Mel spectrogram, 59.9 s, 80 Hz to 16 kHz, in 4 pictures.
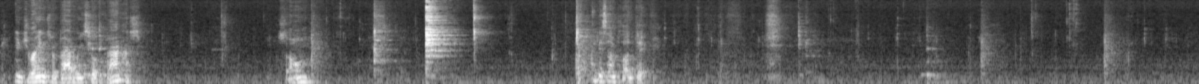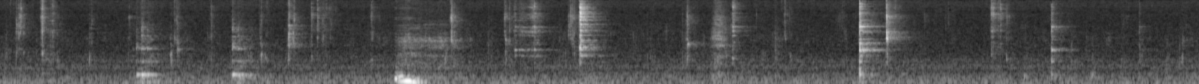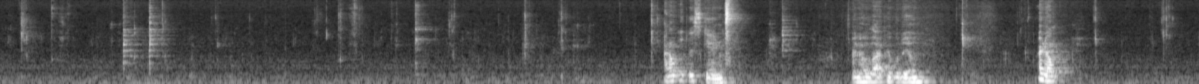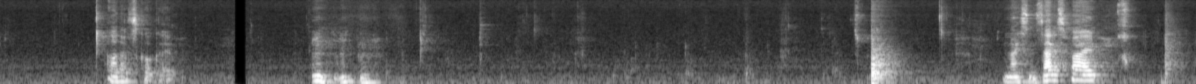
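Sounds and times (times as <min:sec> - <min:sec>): person chewing food: 0:05.9 - 0:07.2, 0:08.3 - 0:38.2, 0:41.9 - 0:42.9, 0:43.5 - 0:46.3, 0:49.8 - 0:55.9, 0:58.9 - 0:59.9.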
